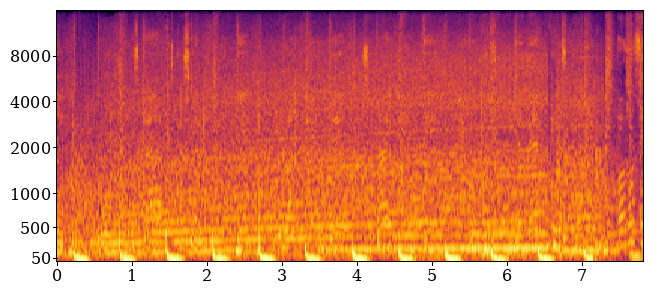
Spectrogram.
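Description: A road-legal track-focused sports car in Forza Horizon 5 revving hard through repeated gear shifts, engine note climbing and dropping while tires squeal, loud and close, with a faint voice under it.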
